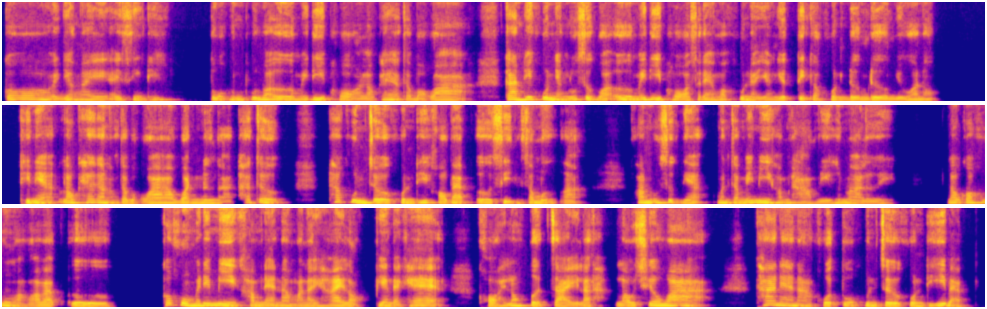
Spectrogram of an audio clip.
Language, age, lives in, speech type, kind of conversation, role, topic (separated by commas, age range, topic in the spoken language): Thai, 30-34, Thailand, conversation, advice, advisor, คุณรู้สึกไม่มั่นใจหลังจากเลิกความสัมพันธ์อย่างไรบ้าง?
